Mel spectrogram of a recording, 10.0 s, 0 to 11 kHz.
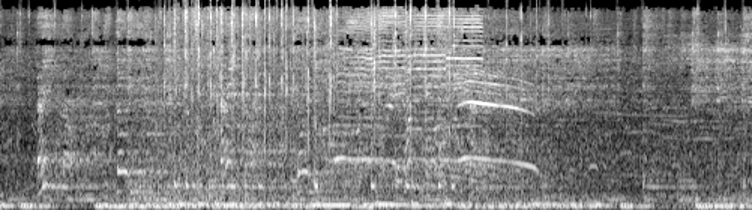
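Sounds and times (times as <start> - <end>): crowd: 0.0 - 10.0
music with heavy bass: 1.8 - 10.0.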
